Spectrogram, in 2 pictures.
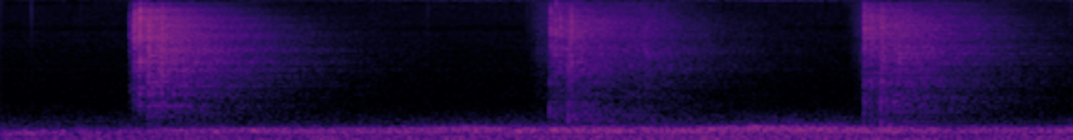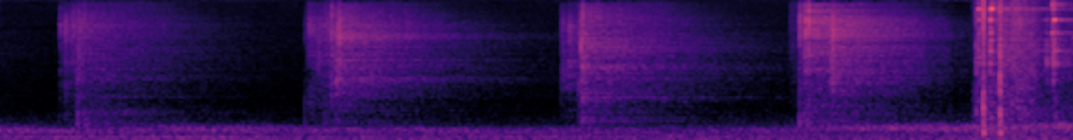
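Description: Slow footsteps thud one after another.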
